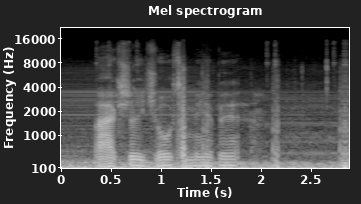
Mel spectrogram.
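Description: A young man speaks briefly into a close microphone with animation.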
